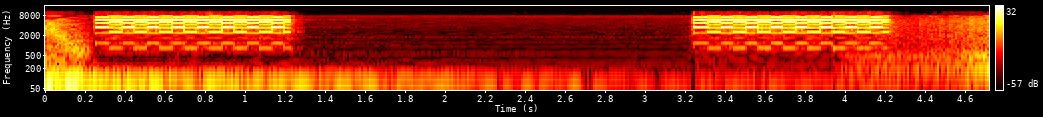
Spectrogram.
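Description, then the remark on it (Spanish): A telephone rings twice in loud bursts of bright electronic trilling, each about a second long, separated by a two-second pause with a low hum underneath. “Fuiste corriendo a atender el teléfono con los pies descalzos y pateaste la mesita donde tu vieja tiene las fotos de toda la familia.”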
